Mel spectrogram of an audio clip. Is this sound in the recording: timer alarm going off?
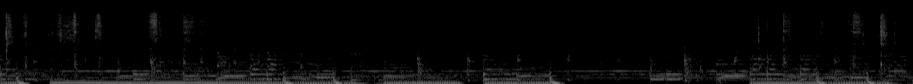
no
